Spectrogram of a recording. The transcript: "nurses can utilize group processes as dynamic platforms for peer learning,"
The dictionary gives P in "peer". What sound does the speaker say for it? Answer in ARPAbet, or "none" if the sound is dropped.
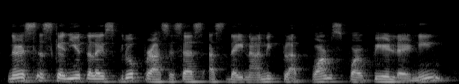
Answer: F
